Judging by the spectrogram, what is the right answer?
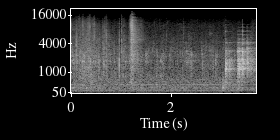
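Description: Spring rolls frying in hot oil, a steady close sizzle with brief louder crackling bursts as the rolls settle, no voices over it.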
